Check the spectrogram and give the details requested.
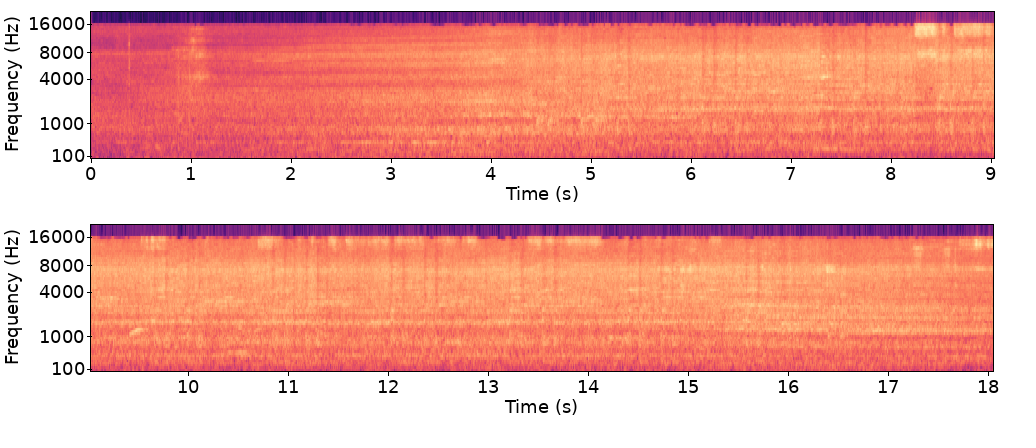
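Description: Electric intercity passenger train, locomotive-hauled coaches, passing at speed on the adjacent track: steady wheel-on-rail running noise that grows louder over the first three seconds as the train arrives, then holds.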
